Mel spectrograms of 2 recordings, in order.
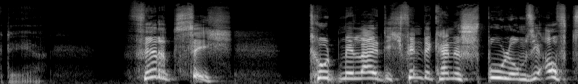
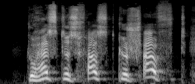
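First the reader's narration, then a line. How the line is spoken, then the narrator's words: Call. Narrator (German): rief er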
